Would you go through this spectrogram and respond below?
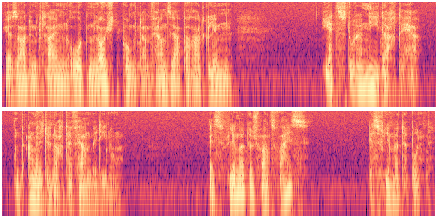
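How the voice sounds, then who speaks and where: A man with a deep, husky voice narrates a radio play. His delivery is scripted storytelling. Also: measured pace, pauses often, a bit bright.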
